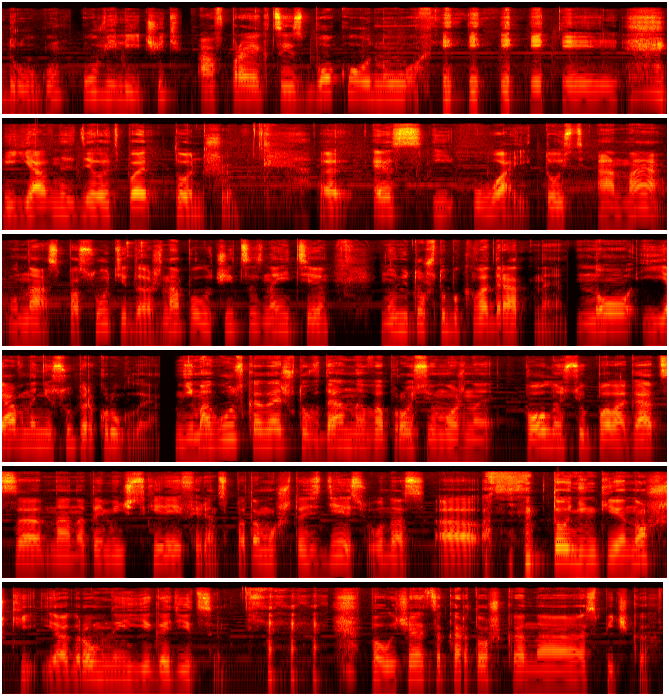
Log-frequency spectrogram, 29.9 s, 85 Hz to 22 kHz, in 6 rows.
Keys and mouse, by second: 0.7 s, 4.6-29.9 middle drag, 6.3 s, 14.2 KP_3.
